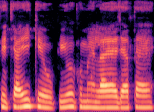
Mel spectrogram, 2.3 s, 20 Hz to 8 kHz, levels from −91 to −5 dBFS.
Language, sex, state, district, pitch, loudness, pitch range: Hindi, male, Bihar, Lakhisarai, 155 Hz, -17 LUFS, 150-165 Hz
